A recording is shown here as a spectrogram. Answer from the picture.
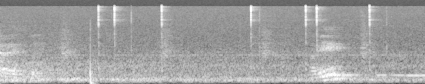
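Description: Several faint, irregularly spaced computer mouse clicks over near-silent room tone.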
